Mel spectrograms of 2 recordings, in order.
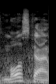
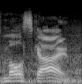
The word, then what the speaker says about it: Moleskine: notebooks, these Moleskine ones.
